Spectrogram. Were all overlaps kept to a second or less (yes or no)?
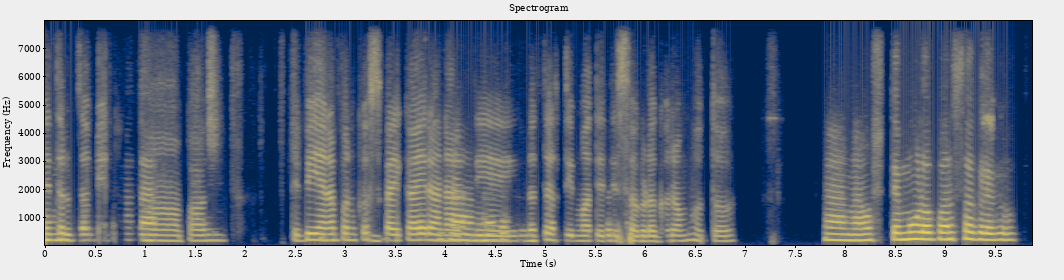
no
